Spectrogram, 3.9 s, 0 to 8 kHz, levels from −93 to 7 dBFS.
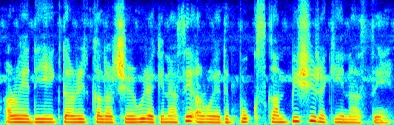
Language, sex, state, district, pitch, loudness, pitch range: Nagamese, female, Nagaland, Dimapur, 205 Hz, -14 LUFS, 200-215 Hz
